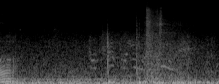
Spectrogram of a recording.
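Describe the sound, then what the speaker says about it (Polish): A gunshot fired in the War Thunder video game on the Breslau map: a couple of sharp, booming cracks stand out over a constant low rumble of battle noise. "O, taki strzał na ślepo."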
